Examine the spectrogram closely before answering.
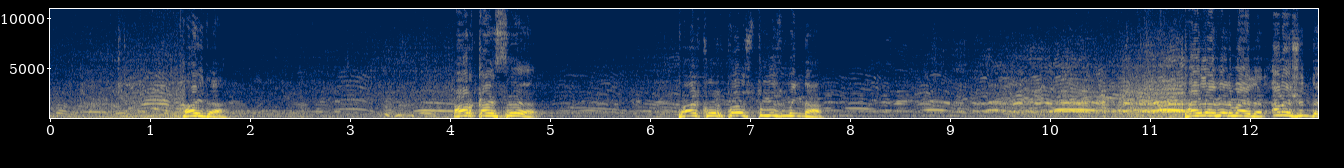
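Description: A large outdoor crowd of men murmurs and chatters.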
